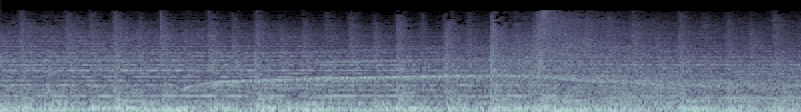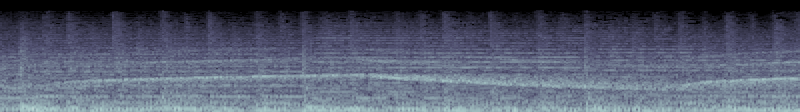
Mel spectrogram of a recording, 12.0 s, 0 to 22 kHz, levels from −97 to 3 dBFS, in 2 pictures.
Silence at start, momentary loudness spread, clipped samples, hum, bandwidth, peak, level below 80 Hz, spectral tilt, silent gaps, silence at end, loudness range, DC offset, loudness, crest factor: 0 s; 4 LU; under 0.1%; none; 15.5 kHz; -10 dBFS; -28 dBFS; -5.5 dB/octave; none; 0 s; 2 LU; under 0.1%; -26 LUFS; 14 dB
